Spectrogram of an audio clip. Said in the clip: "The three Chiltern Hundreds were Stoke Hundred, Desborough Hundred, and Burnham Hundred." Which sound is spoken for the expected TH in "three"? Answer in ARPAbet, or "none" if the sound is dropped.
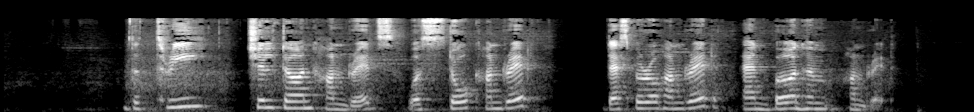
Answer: T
